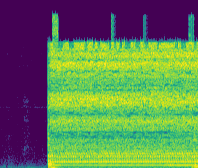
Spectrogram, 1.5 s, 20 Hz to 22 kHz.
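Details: Mercedes W140 central locking pump on bench test, operating the remote trunk release circuit (trunk unlocks then pops); sudden start into steady mid-pitched hum with brief blip near end — normal pump operation.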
